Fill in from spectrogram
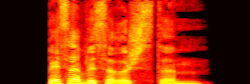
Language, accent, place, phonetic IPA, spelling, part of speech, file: German, Germany, Berlin, [ˈbɛsɐˌvɪsəʁɪʃstəm], besserwisserischstem, adjective, De-besserwisserischstem.ogg
- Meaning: strong dative masculine/neuter singular superlative degree of besserwisserisch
